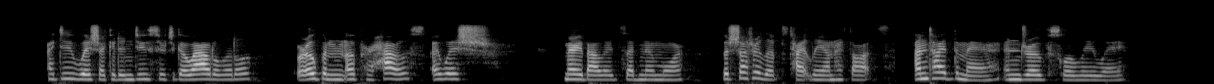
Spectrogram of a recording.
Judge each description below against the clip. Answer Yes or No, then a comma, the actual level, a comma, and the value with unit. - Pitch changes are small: Yes, narrow, 2.1 semitones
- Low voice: No, high, 225 Hz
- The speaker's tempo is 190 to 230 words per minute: Yes, average, 200 wpm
